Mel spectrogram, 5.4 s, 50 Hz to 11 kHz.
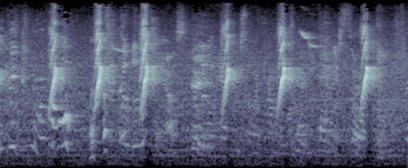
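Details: Several Blue-faced honeyeaters at a café in Tin Can Bay, Queensland, in September 2017, give loud, squeaky slurred notes, about one a second, at uneven spacing, over a faint murmur of people talking.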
